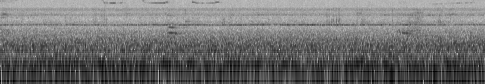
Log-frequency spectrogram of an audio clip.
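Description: Beluga whales calling underwater: short, faint high squeaks and chirps, with a few faint clicks about four to five seconds in. Beneath them runs a steady low hum and a constant high tone.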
